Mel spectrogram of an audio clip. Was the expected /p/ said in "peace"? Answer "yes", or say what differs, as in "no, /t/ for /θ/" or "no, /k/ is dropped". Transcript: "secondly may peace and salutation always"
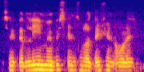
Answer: no, /b/ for /p/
